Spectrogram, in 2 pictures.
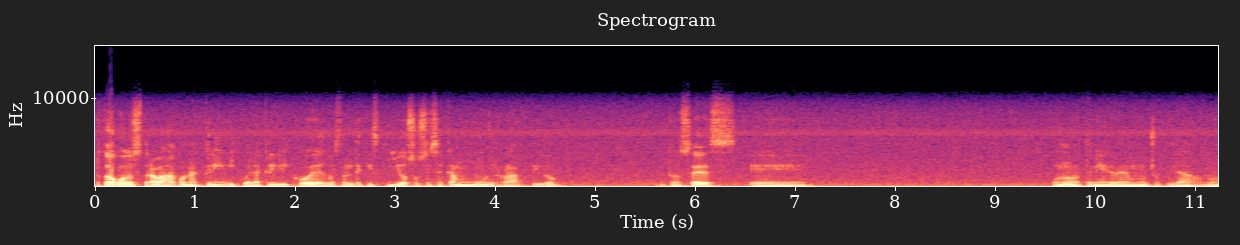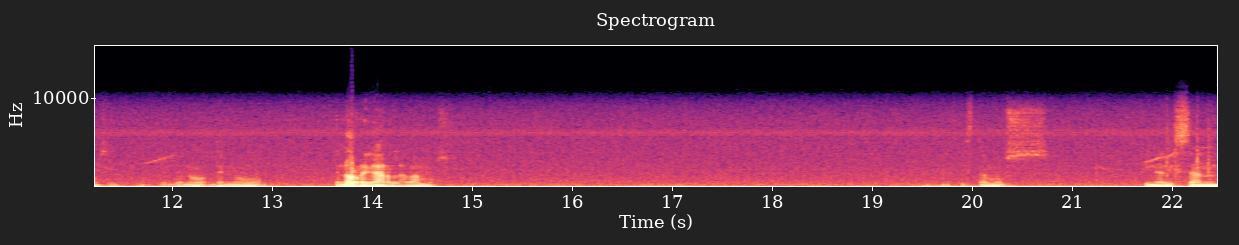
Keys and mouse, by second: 11.5-20.6 drag, 22.0 f.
